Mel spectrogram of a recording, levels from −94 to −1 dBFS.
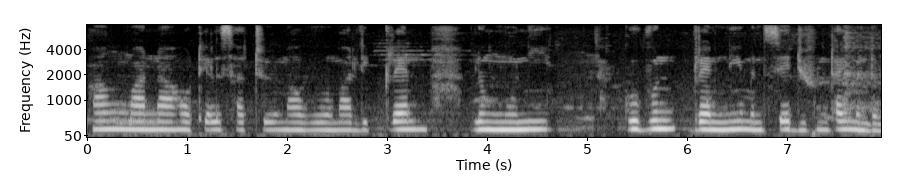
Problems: constant background noise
